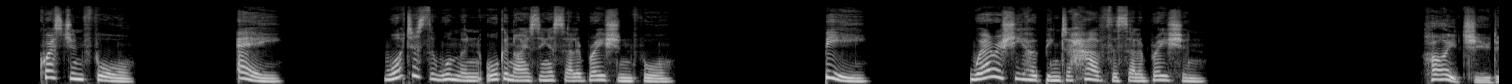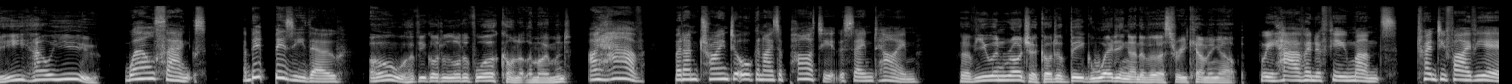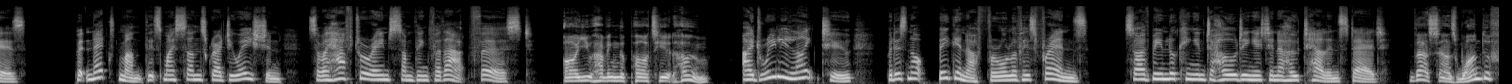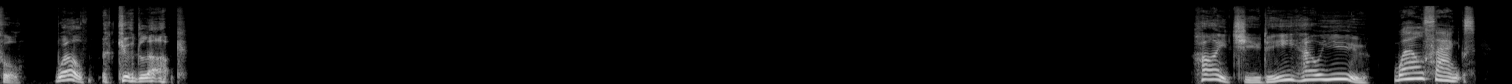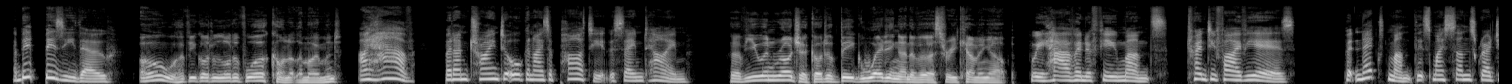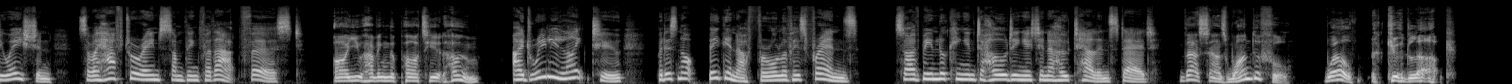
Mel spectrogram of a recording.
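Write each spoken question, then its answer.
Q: What is the woman organising a celebration for?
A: her son's graduation

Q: Where is she hoping to have the celebration?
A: in a hotel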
